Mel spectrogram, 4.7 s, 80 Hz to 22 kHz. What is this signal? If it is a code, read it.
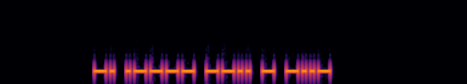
Morse code, heard as a keyed tone, about 31 wpm, 700 Hz. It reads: N1ZTX
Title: USA Call Signs - 5 Characters - Repeated 3x - 30wpm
